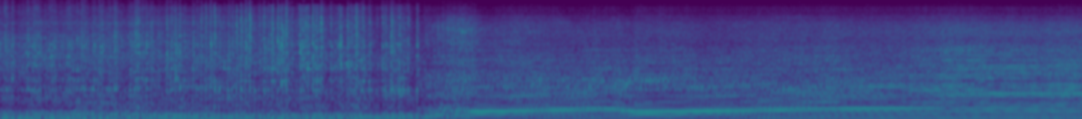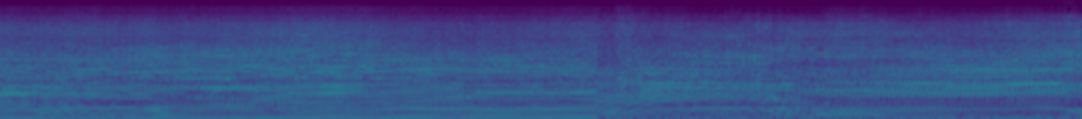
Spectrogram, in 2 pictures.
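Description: A car engine revving hard: a rough, noisy blast for the first four seconds, then the pitch climbs and holds steady at high revs, dropping a step about seventeen seconds in.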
